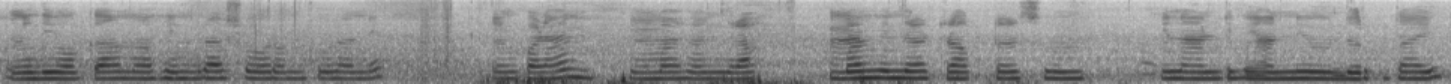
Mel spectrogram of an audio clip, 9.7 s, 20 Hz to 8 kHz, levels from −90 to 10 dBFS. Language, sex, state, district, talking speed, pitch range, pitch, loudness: Telugu, female, Andhra Pradesh, Srikakulam, 75 wpm, 230-240 Hz, 235 Hz, -17 LUFS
